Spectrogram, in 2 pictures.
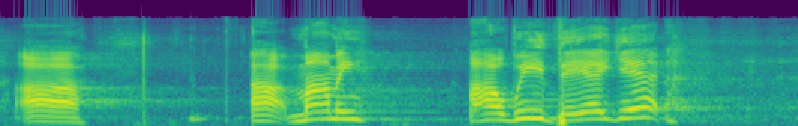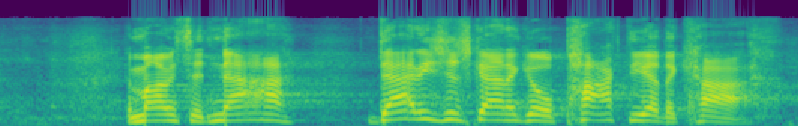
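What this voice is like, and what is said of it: Exaggerated Northeastern US accent. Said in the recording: “accent differences ... in the Northeast, we don't know what to do with our R's and our A's ... we put our R's where our A's are supposed to be and our A's where our R's are supposed to be”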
